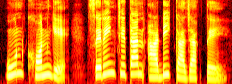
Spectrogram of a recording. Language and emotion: Santali, neutral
